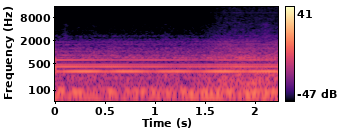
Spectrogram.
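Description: Acoustic guitar chord left ringing and slowly fading at the close of the song, over a steady low rumble.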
